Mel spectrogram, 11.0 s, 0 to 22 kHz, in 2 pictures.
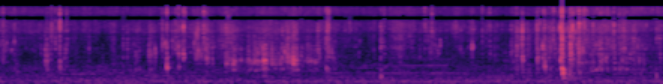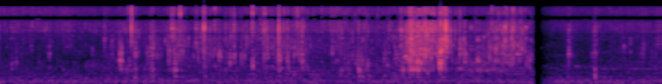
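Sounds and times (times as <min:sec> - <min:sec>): dry mud crunching by hand: 0:00.0 - 0:11.0
mud crack: 0:00.0 - 0:11.0.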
